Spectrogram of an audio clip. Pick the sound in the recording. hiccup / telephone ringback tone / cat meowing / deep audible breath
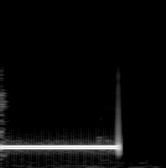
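telephone ringback tone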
